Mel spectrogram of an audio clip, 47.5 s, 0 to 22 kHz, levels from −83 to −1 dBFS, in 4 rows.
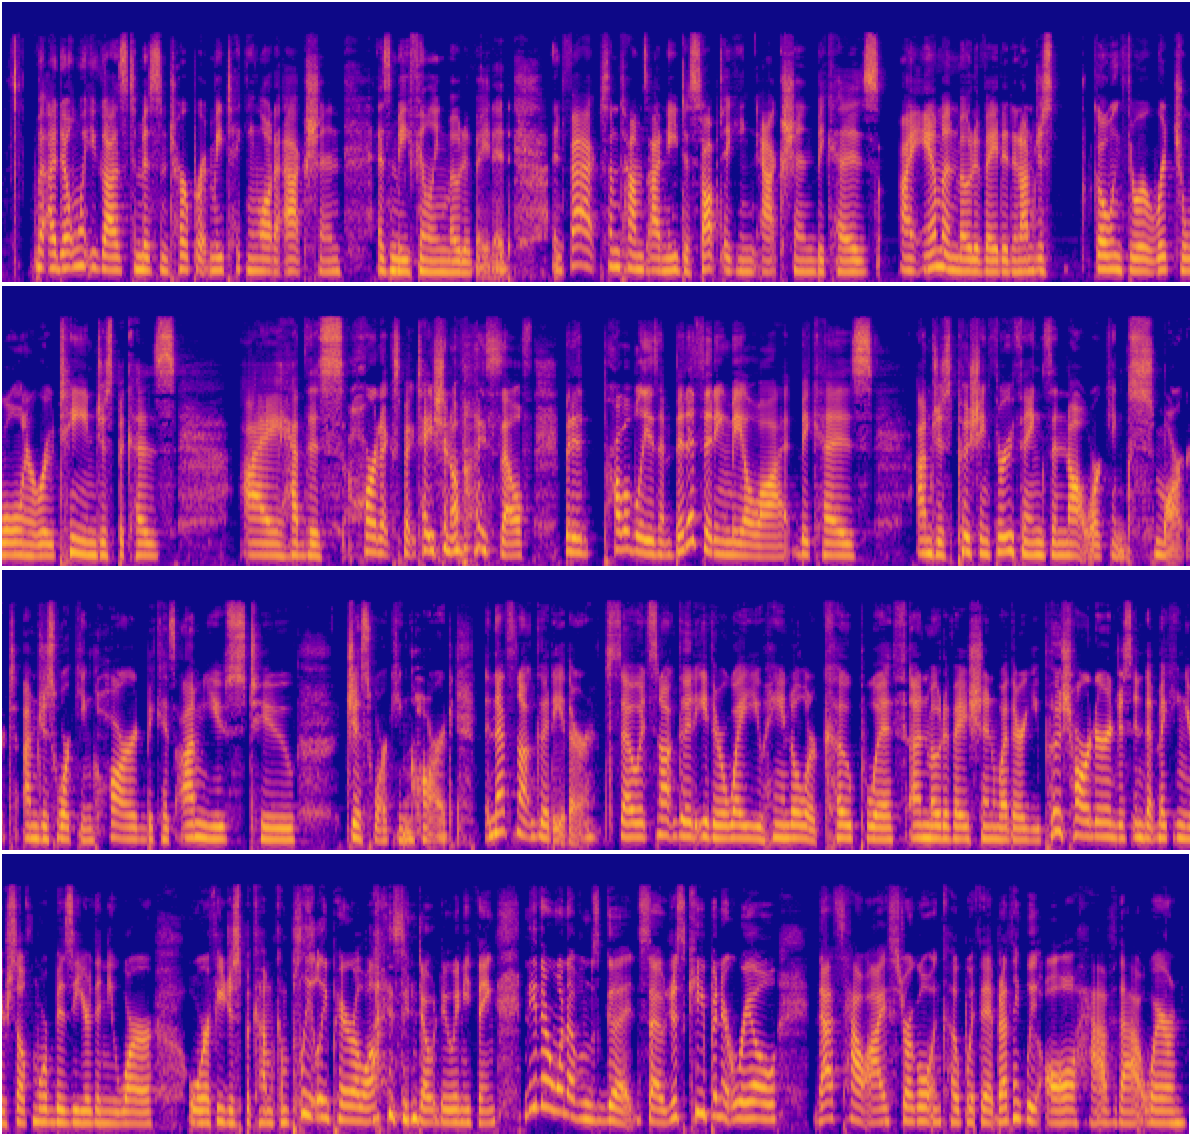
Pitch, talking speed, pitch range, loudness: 180 Hz, 185 wpm, 170-205 Hz, -18 LUFS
